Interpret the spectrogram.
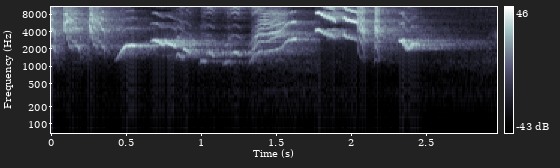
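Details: Kacer wulung, a black Oriental magpie-robin, sings powerfully while beginning tail-pushing, its song used to excite other birds. A buzzy rising phrase leads into sliding whistles, then a quick harsh burst and a final whistle.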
